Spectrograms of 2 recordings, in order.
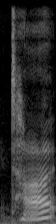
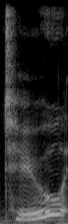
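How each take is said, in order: First: The vowel is reduced to a weak 'uh' sound. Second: The vowel is a full 'oo' sound. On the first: This is how the speaker's local accent says it. "I'll say ta instead of to" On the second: This is the standard way to say it. "instead of to"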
